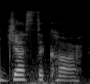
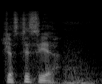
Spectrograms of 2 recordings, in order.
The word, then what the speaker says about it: Justiciar: He's a Justicar, a Thalmor. It's pronounced Justiciar.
